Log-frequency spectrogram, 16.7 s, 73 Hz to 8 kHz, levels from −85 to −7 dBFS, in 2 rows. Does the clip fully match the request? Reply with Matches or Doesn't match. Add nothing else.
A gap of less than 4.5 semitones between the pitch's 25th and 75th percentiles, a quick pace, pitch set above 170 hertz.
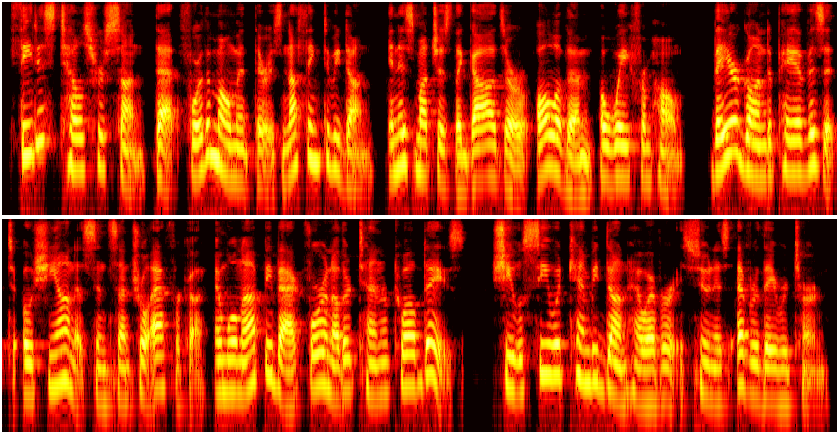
Doesn't match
